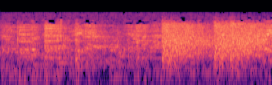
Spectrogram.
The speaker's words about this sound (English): As we go through the door, fire a couple of shots into the ceiling just as a warning.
